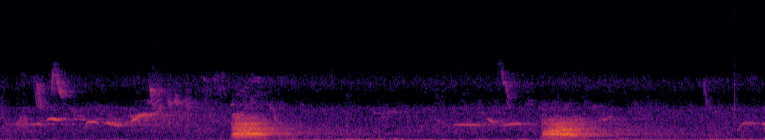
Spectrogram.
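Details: Roe deer heard in a forest at Chaumien, France, on a hike: two harsh, hoarse barks about three seconds apart, each short and rough. Small birds chirp and whistle softly in the background.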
